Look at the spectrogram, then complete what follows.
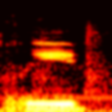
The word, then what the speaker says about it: Elide: Elide.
